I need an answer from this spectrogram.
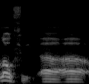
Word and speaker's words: Luffy: He remind me of Luffy, from One Piece. He Luffy. want, You say his name wrong too.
